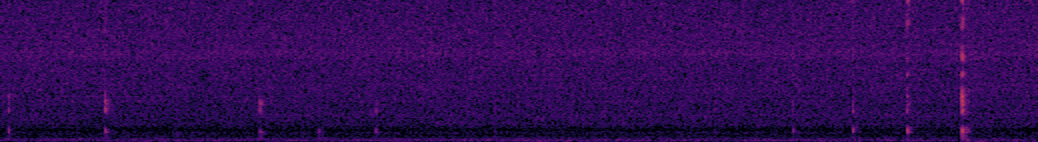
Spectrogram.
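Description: Near silence, with a handful of faint, scattered clicks from a stylus tip tapping a tablet's glass screen as strokes are drawn.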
